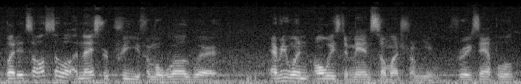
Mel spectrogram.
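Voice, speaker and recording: A man's voice: medium pitch, animated, fairly quick. A teenage boy talking candidly and casually about daily life as a student. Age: teens. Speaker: student speaker. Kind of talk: personal essay monologue. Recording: noisy outdoor and train ambience.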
